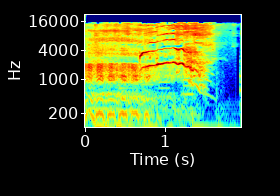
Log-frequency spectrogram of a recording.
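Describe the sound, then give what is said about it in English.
A horse, one of two horses named Wesley and Buttercup, neighs loudly, a long whinny with a rising, quavering pitch that rises to a shrill peak before trailing off, followed by a brief snort. “You are the first horses who have ever sat in, well, stood in for a story.”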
